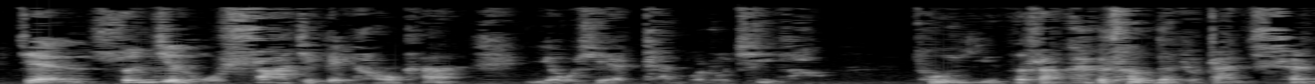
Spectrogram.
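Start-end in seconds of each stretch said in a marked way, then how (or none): none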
